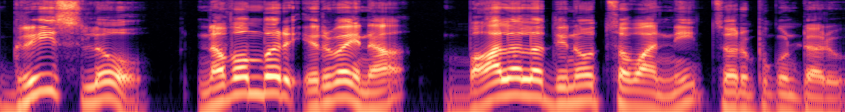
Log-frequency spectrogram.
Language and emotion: Telugu, neutral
